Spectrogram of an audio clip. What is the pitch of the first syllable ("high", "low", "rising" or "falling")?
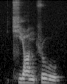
falling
